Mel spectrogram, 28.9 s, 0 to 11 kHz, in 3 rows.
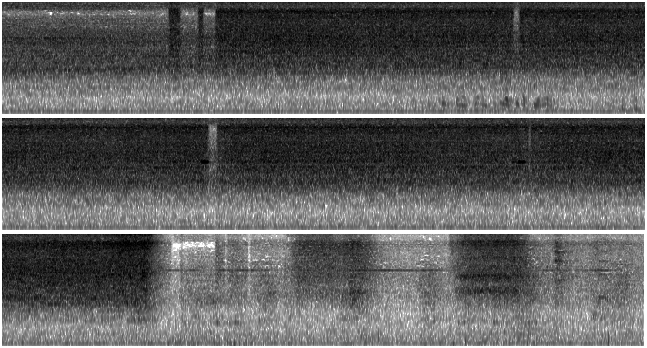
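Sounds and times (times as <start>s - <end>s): low machine hum: 0.0s - 28.9s
coolant spraying hiss: 2.5s - 21.7s, 23.6s - 24.8s.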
